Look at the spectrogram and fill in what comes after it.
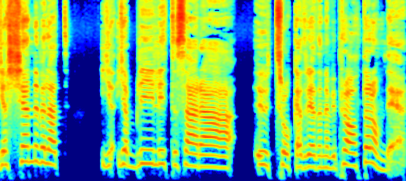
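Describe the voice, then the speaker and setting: A woman's fairly high, plain, everyday voice at a moderate pace, with ordinary pitch variation, in a very clean recording with a silent background and a dry, close sound with no echo. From Iran. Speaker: podcast host, music industry professional. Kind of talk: casual chat.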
